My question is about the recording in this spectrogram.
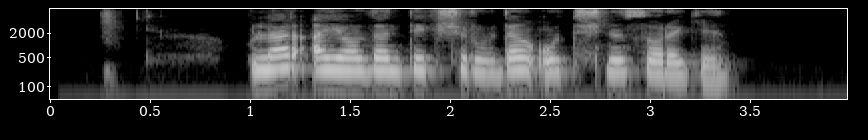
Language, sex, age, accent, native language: Uzbek, female, 19-29, Toshkent shahri, Uzbek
